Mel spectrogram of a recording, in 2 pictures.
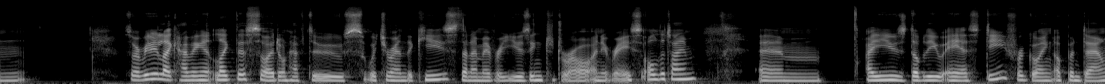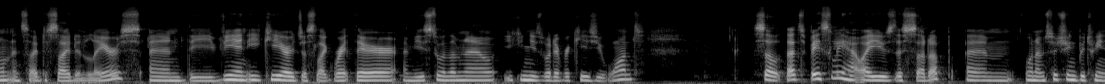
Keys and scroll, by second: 10.1-13.6 typing, 17.0-18.3 typing.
